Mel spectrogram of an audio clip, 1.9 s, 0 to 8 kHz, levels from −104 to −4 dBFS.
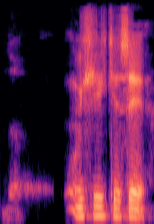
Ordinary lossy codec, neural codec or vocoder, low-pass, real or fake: AAC, 32 kbps; none; 7.2 kHz; real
